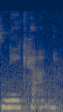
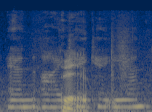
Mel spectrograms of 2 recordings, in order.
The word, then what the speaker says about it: Nikken: The company's name is Niken. Okay. Nikken. And I always tell people it's like your knee Yeah. and Barbie's boyfriend. Okay. All right? Yeah. That's how we pronounce it.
